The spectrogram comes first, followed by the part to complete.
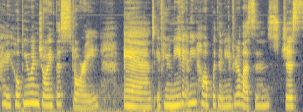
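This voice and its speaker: A woman teacher with the expressive delivery of someone reading stories aloud to children. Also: a little high, measured pace, slight background noise.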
